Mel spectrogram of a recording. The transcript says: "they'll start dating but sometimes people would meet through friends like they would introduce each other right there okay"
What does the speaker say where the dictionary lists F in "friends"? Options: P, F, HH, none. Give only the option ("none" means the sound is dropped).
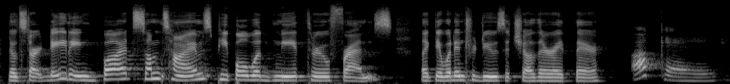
F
